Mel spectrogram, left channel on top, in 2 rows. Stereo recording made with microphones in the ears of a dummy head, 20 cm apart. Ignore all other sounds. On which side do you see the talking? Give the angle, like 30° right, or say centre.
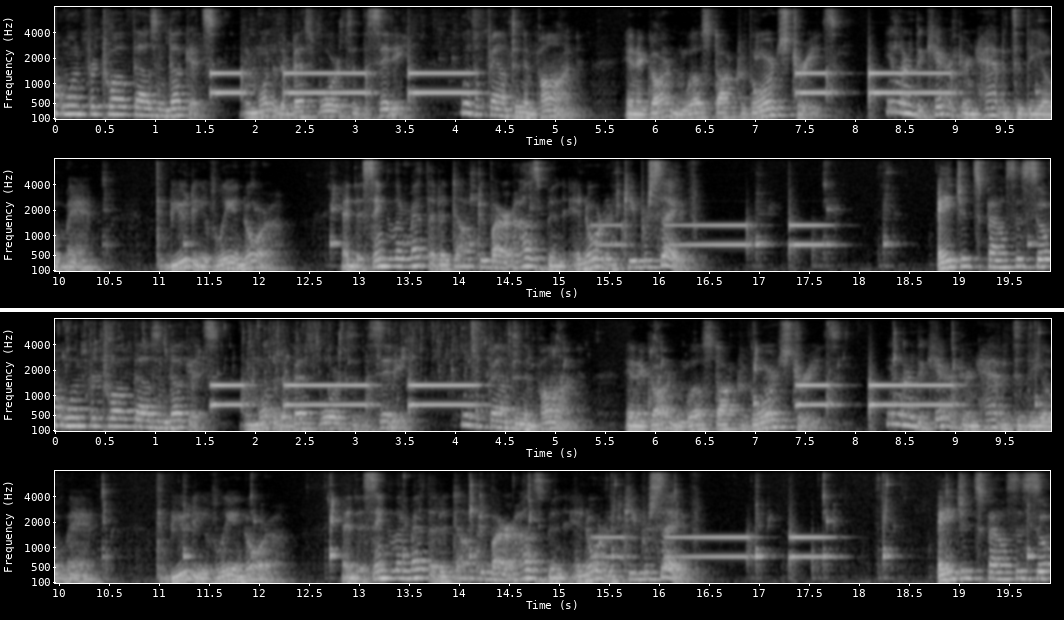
70° left.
